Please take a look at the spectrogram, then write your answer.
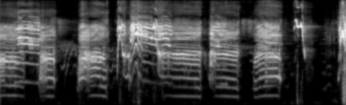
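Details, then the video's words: An otter repeats bursts of squealing, each under a second and evenly spaced, with short chirps at the end. "カワウソの鳴き声 Otter ling noises"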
